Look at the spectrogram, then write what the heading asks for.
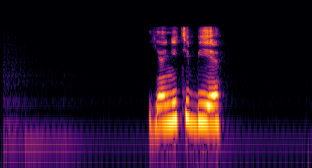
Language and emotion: Russian, neutral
